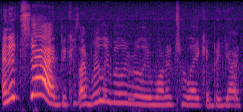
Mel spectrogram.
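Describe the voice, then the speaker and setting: A woman hosting a casual livestream, chatting about anime in a rambling, animated way. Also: sits high, fast, poor audio. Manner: rambling, animated, with frequent restarts and fillers. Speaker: livestream host. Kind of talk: casual anime review chat.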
